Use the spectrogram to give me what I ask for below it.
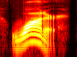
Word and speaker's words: water: any American really, will look at that T sitting between the A and the E and our brains instantly convert it to a D to save physical energy in the mouth. We say water.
